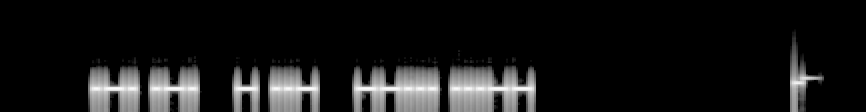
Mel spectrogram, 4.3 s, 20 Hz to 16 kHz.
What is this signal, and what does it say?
Morse code, heard as a keyed tone, about 40 wpm, 700 Hz. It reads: RR TU 73
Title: Common QSO Phrases Encore 40wpm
